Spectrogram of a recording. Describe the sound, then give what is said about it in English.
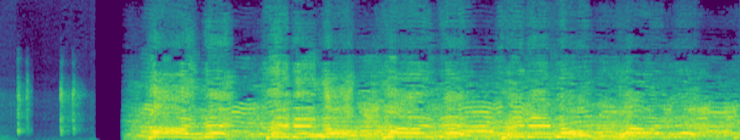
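Climate protesters shout and chant loudly, interrupting a Donald Trump speech in Iowa. A few sharp clicks come first, then a dense, sustained roar of crowd voices. “Climate protesters interrupting a speech by Donald Trump in Iowa.”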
